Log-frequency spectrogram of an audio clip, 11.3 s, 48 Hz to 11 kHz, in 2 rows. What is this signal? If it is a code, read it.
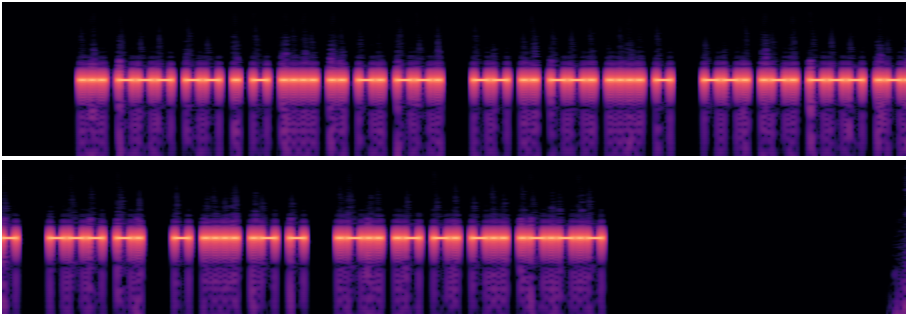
Morse code, heard as a keyed tone, about 40 wpm, 700 Hz. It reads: SOMETHING MIGHT GROW ON THAT LAND.
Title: Sentences from Top 1000 Words - Review Part 1 - 40wpm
